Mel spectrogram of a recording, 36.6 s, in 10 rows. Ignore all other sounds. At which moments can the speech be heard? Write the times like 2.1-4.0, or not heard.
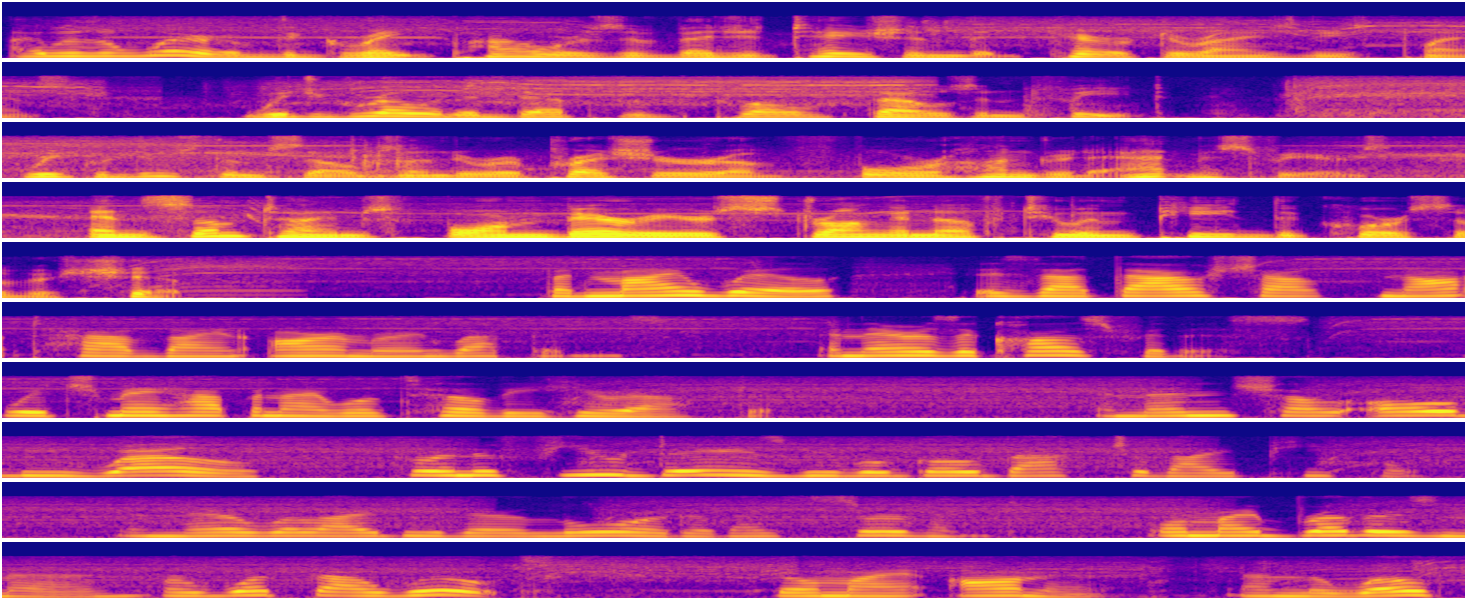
0.0-6.7, 7.3-15.1, 16.0-23.9, 24.6-36.5.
